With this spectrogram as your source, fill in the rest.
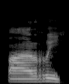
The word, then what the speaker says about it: Paris: For example, they don't say Paris. They don't say Paris. That is not correct for you. Say what? Par. Since you have a vowel here, drop this one in your mind. Just say par.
